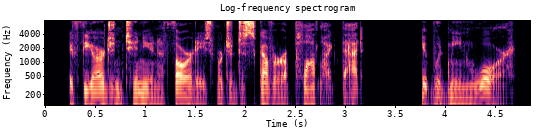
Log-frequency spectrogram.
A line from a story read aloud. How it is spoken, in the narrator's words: Bonfield said softly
